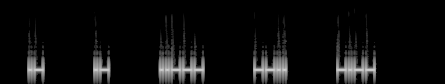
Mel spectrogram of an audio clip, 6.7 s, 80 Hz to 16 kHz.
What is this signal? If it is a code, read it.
Morse code, heard as a keyed tone, about 28 wpm, spaced as for 10 wpm, 700 Hz. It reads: AA2ZY
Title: USA Call Signs - 5 Characters - 6x Character Spacing - 28wpm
